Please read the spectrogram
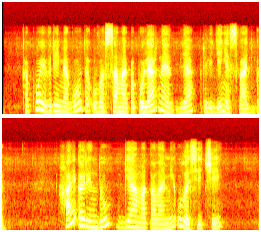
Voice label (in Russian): свадьба нанайский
